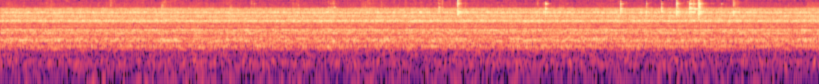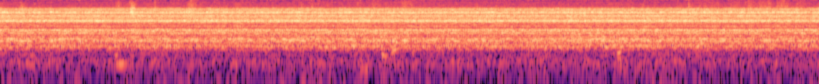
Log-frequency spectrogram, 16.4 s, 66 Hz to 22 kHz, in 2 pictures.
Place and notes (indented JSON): {
  "title": "Rhinstraße, Berlin, Germany - Hissing pipes amongst trees, normal & contact mic mix",
  "date": "2020-12-18 15:30:00",
  "description": "Groups of large green heating pipes snake around this area, overhead, at path level and emerging or disappearing underground. An intriguing network. Sometimes they hiss very smoothly. This was a smaller silver pipe recorded normal and with a contact mic simultaneously.",
  "latitude": "52.52",
  "longitude": "13.52",
  "altitude": "51",
  "timezone": "Europe/Berlin"
}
